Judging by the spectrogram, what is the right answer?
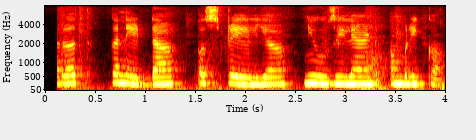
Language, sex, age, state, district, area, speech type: Punjabi, female, 18-30, Punjab, Mohali, urban, spontaneous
